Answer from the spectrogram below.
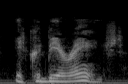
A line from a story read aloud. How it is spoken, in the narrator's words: whispered softly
